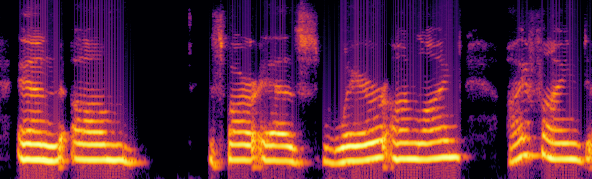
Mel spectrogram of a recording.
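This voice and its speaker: Fairly high pitch from a woman, her intonation fairly even. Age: 80s+. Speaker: quilt designer and speaker. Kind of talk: lecture; Q&A. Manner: hesitant, with frequent fillers.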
